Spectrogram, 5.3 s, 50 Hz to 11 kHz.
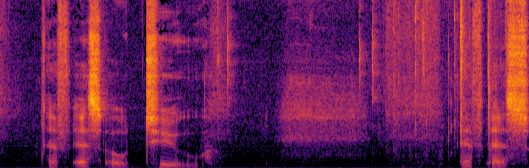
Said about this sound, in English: I'm going to click Next. And I'm going to type in FS02.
